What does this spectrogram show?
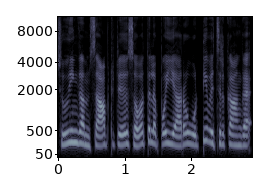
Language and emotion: Tamil, disgusted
